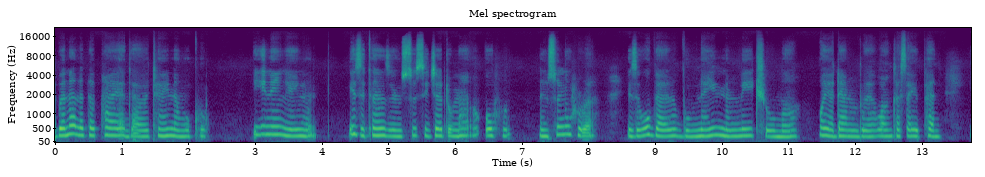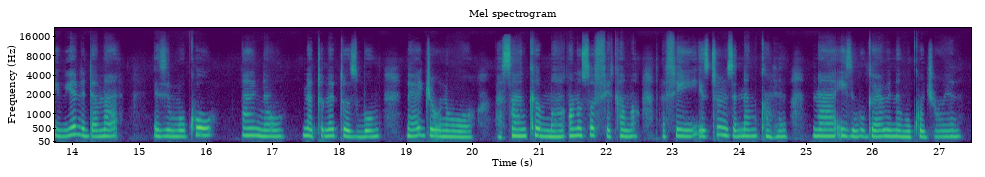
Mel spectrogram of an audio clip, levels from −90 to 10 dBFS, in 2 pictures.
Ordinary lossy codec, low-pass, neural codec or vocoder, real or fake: none; 19.8 kHz; codec, 44.1 kHz, 2.6 kbps, DAC; fake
